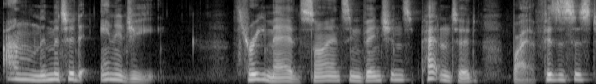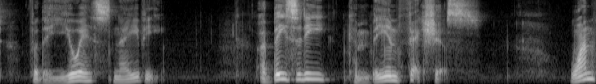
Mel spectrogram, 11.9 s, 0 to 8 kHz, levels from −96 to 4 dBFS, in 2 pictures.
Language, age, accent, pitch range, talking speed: English, 40-59, Australian, 125-180 Hz, 95 wpm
